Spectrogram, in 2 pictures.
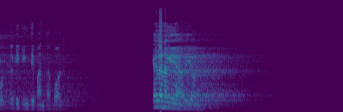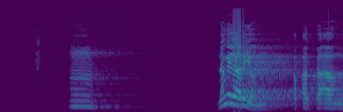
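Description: A young man speaks close into a microphone, with pauses.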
